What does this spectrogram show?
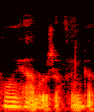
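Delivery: usual speaking voice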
